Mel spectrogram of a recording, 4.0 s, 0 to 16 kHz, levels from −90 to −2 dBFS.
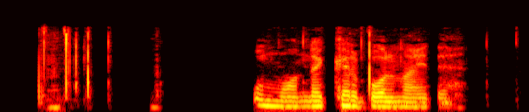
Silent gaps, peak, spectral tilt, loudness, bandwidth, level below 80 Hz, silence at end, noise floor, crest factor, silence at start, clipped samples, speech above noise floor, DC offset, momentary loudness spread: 0.71-0.80 s, 0.86-1.12 s, 1.24-1.89 s, 2.46-2.50 s; -2 dBFS; -5.5 dB/octave; -28 LUFS; 7.4 kHz; -62 dBFS; 0.5 s; under -90 dBFS; 28 dB; 0.3 s; under 0.1%; over 63 dB; under 0.1%; 16 LU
